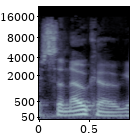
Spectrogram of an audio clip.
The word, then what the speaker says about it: Sunoco: Witnesses told deputies that Fulmer confronted a victim near a Sunoco gas station, pronounced it correctly, in Fairmount, saying she didn't want to hurt them and motioning like she had a weapon.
